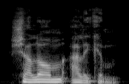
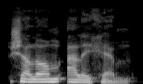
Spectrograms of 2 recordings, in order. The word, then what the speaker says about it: Shalom Aleichem: "Shalom Aleichem. It means peace be upon you." "Shalom Aleichem," Klaus repeated, his pronunciation improving.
